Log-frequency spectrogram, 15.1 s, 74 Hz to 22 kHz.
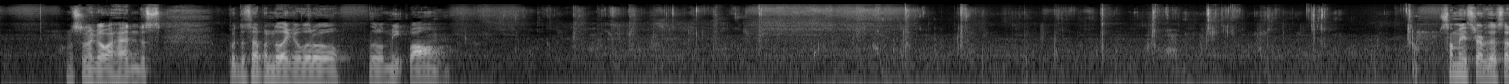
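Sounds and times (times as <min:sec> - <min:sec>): faint low hum: 0:00.0 - 0:15.0
wet chewing clicks and smacks: 0:04.6 - 0:14.4.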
